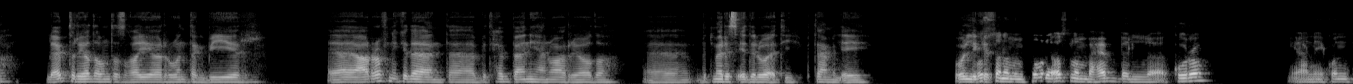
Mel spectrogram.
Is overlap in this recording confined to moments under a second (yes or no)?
yes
